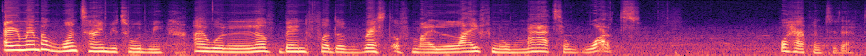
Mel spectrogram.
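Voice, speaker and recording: A woman's voice: medium pitch, unhurried, darkish tone, a little hiss or hum, lightly acted. A woman playing a coaxing Nigerian friend. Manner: probing, coaxing.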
